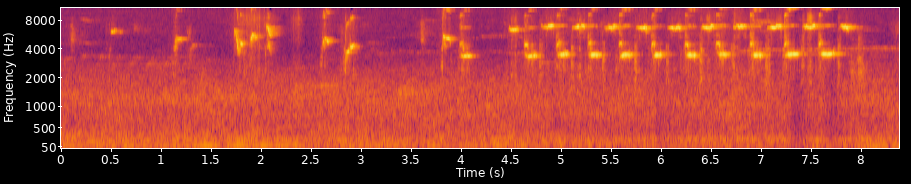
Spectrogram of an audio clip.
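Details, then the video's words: Spanish Timbrado canary with scattered high chirps at first, then a run of bright high notes repeated rapidly and evenly over soft background noise. "Canary Sound Effect - Canary Singing Video"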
